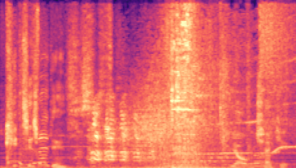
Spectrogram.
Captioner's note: laughter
